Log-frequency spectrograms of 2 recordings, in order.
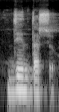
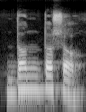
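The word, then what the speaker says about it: দন্ত্য স: এখন যে বর্ণটি আমরা দেখতে পাচ্ছি সেটা হচ্ছে জিন্তাস্য যেটা প্রচলিত বাংলায় আমরা জিন্নতাস্য উচ্চারণ করি কিন্তু সঠিক উচ্চারণটি হচ্ছে দন্তস দন্তমূলীয় বর্ণ এই কারণে এটাকে দন্তস বলা হয়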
